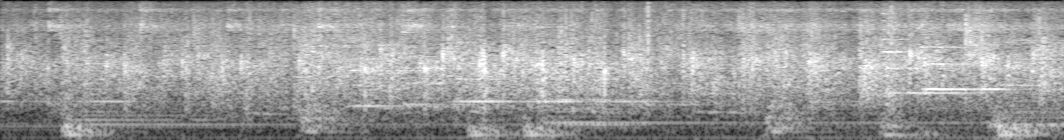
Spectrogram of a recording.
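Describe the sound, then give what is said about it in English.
A church audience applauds as people take their seats, a steady wash of many hands clapping with some louder individual claps and thumps scattered through, holding at a fairly even level for several seconds. “Let's give him a big hand clap as you take your seats.”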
